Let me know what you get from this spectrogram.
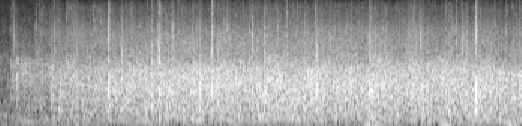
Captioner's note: applause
